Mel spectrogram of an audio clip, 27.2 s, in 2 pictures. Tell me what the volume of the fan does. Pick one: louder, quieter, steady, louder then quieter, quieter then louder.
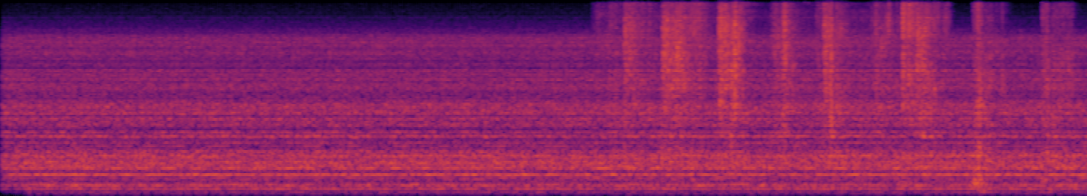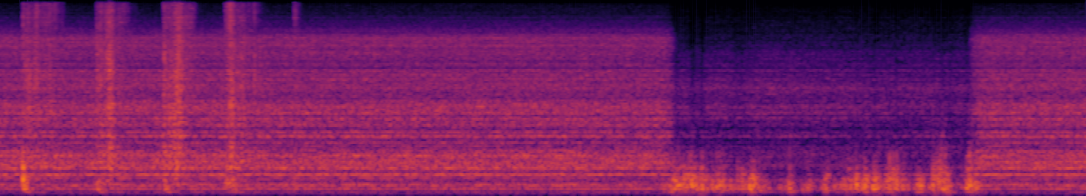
steady.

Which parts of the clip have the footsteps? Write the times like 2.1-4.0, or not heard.
7.4-17.4.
